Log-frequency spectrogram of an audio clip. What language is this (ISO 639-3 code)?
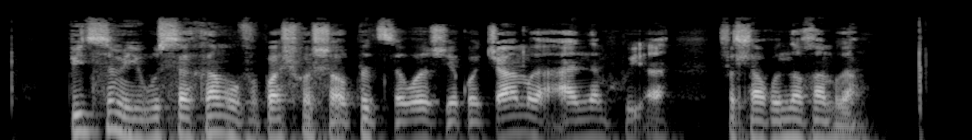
kbd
